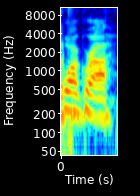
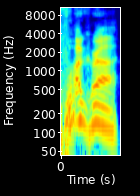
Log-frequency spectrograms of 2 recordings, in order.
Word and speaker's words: foie gras: Shigra, which sounds like a fattened liver, like faux gras or something like that. How do you pronounce that? Did I pronounce that? – Foie gras. – Foie gras.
